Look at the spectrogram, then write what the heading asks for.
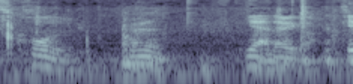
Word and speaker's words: Köln: It's pronounced Köln, but I can never say it right because it's, like, a weird sound, but it's Köln.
